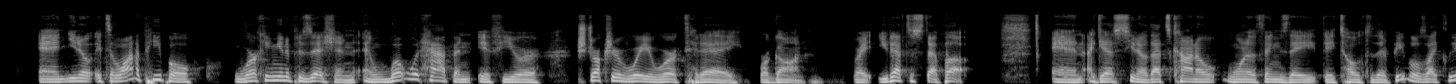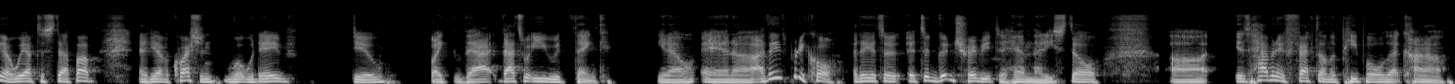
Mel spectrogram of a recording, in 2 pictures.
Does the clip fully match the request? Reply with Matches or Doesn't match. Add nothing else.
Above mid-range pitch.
Doesn't match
